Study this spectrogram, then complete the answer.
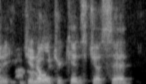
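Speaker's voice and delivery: ordinary delivery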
